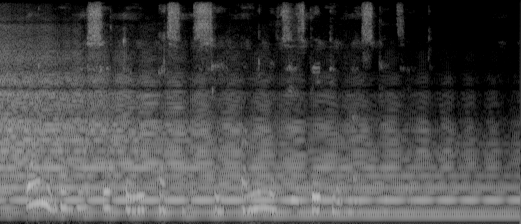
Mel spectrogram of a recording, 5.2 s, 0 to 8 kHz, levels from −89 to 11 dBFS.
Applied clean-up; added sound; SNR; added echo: none; Guitar; -1 dB; none.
